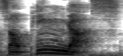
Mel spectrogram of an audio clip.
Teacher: So notice in this last word, the double gammas here make a nasal sound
